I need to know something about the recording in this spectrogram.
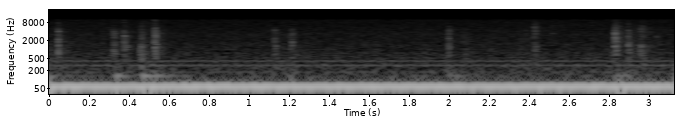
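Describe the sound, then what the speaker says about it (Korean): Keys tapped on a computer keyboard while entering numbers, a few scattered clicks at a moderate distance with quiet gaps between, no talking. "숫자를 써주고 엔터를 치면은"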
